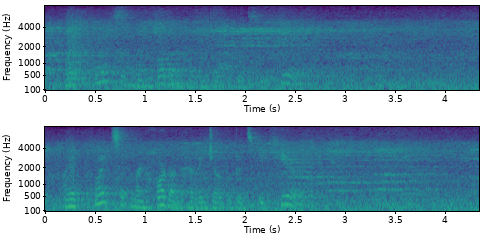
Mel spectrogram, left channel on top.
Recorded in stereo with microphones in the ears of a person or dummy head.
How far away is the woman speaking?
About 0.5 m.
